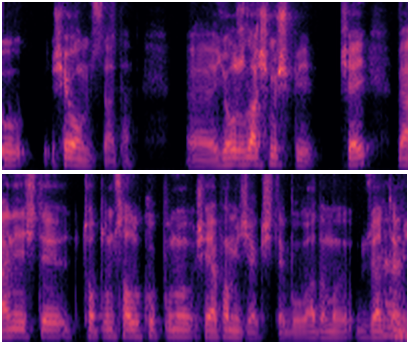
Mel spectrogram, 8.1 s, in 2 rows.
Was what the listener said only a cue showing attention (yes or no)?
yes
